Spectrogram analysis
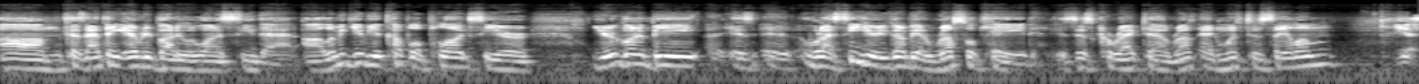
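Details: Adult man; typical speech.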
